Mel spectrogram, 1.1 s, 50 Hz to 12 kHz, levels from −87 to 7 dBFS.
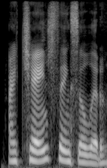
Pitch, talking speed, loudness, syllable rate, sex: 180 Hz, 280 wpm, -17 LUFS, 7.5 syllables/s, female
